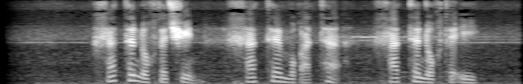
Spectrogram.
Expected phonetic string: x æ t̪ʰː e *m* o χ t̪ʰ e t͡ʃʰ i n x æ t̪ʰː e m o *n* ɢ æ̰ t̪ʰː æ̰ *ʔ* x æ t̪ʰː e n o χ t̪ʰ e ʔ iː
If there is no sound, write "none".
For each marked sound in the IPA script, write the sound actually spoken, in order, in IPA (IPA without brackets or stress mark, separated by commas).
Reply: n, none, ʔ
